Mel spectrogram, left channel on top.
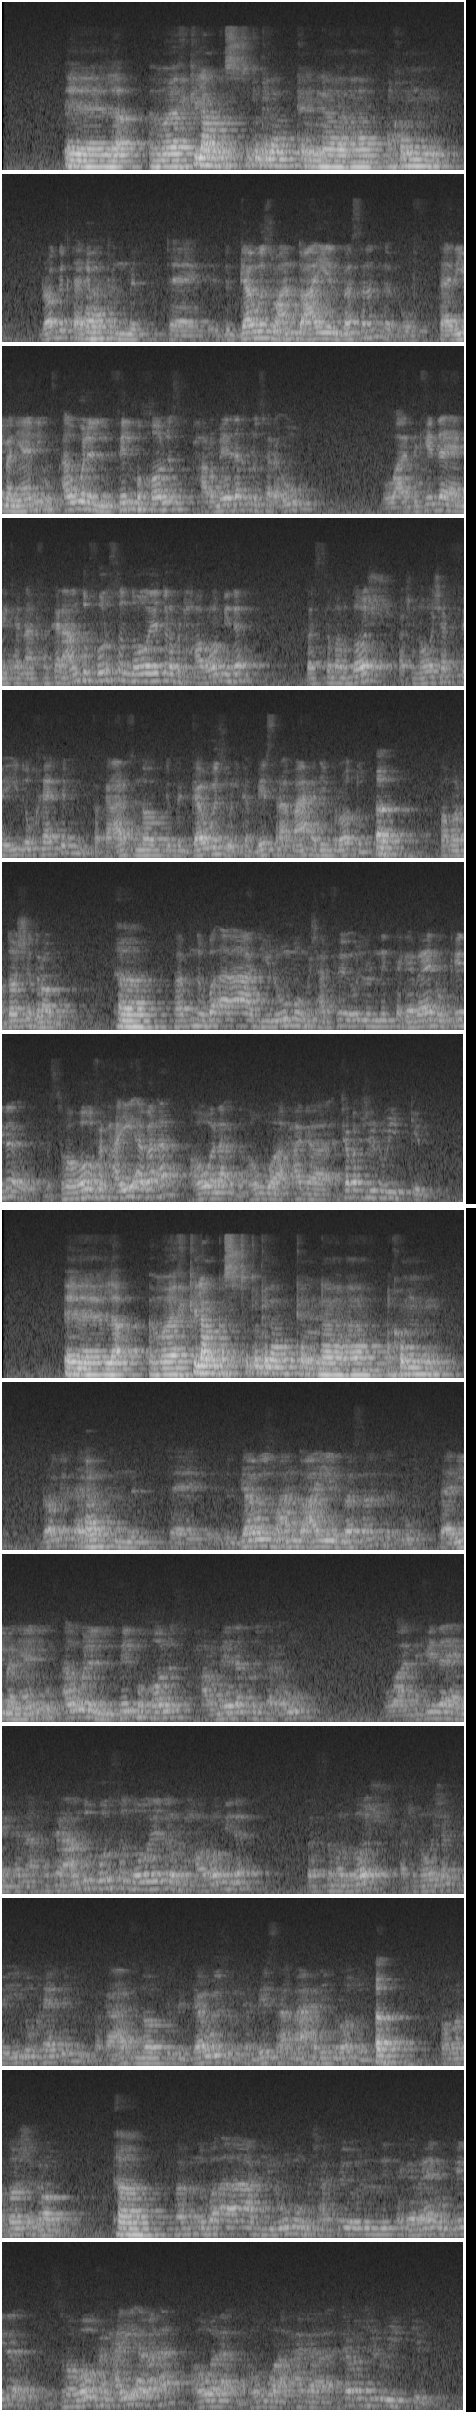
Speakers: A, on the right; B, on the left.
A: إيه لا ما يحكي لي عن قصته كده ممكن
B: آه،
A: آه،
B: كان
A: أكون
B: راجل تقريبا
A: اه
B: كان مت... آه، متجوز وعنده عيل مثلا وفي تقريبا يعني وفي اول الفيلم خالص حراميه دخلوا سرقوه وبعد كده يعني كان فكان عنده فرصه ان هو يضرب الحرامي ده بس ما رضاش عشان هو شاف في ايده خاتم فكان عارف ان هو متجوز واللي كان بيسرق معاها دي مراته
A: اه
B: فما رضاش يضربه
A: اه
B: فابنه بقى قعد يلومه ومش عارف ايه يقول له ان انت جبان وكده بس هو هو في الحقيقه بقى هو لا ده هو حاجه شبه جون ويك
